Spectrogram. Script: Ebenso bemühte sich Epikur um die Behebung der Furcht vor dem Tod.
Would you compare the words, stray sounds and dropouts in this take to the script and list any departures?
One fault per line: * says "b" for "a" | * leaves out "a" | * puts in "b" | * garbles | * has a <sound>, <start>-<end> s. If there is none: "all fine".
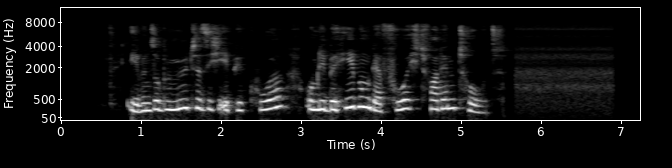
all fine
